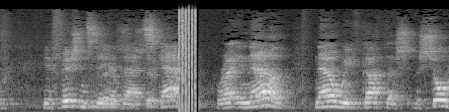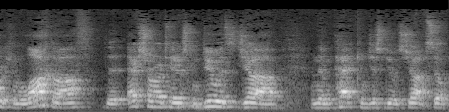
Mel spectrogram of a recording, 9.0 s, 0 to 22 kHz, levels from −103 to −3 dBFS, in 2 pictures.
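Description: From 1.80 s to 2.00 s the sound is replaced by very loud, chattering static: a compressed stream played as audio. A Dolby Digital bitstream has been treated as ordinary samples instead of being decoded, which fits a 448 kbps AC-3 stream. Unlike random digital noise or a bad connection, the static has a steady rhythm, with bursts of about 9.3 ms separated by silent zero padding and repeating 31.25 times a second.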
